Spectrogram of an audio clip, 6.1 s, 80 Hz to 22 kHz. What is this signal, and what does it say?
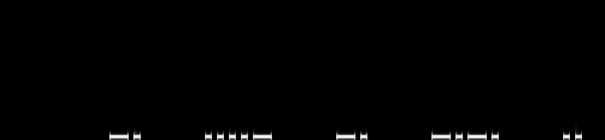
Morse code, heard as a keyed tone, about 20 wpm, spaced as for 10 wpm, 700 Hz. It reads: N4NCI
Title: 109 Lesson 18g - Letter m - Call Signs 20wpm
